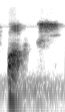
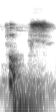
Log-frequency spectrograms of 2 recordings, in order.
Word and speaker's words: Fox: My last name is German, and it's Fox. It's, so you basically in Germany you would say Fuchs.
